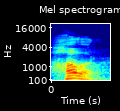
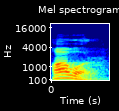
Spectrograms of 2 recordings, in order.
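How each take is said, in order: First: The word starts with an h sound. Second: The word starts with a vowel sound. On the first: The speaker calls it wrong. "हम sometime mistake करते हैं और कहते हैं हावर, not." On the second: The speaker calls it right. "The correct pronunciation is आवर"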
